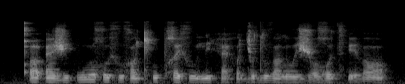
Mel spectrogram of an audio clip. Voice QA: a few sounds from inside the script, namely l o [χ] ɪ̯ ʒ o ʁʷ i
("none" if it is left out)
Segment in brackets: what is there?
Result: none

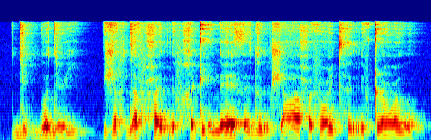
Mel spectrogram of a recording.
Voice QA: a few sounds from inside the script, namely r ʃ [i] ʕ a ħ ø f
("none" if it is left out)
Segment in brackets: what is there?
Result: e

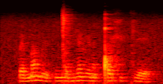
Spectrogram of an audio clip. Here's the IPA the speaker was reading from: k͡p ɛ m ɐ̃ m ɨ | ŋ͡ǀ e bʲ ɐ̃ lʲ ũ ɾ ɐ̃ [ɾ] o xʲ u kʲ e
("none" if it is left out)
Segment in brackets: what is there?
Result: ǃ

